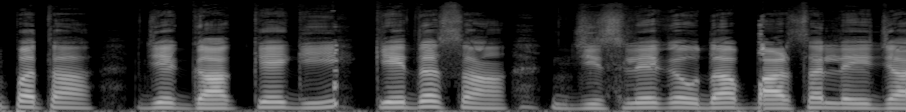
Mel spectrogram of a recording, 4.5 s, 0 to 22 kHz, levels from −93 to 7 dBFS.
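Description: At 1.65 s and again at 3.78 s, the speech runs into damaged data in a compressed stream. Bytes in the encoded file are corrupted, so the decoder cannot read those frames correctly, loses its place in the stream and hunts for the next valid frame header before resuming. Each time this produces a short, harsh blip or chirp, roughly 40 ms long, cutting across the speech.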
